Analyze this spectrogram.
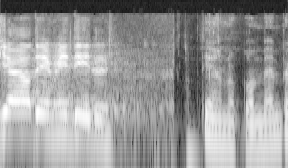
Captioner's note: speaking French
